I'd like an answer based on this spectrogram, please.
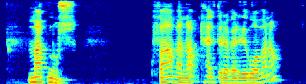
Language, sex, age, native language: Icelandic, female, 60-69, Icelandic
